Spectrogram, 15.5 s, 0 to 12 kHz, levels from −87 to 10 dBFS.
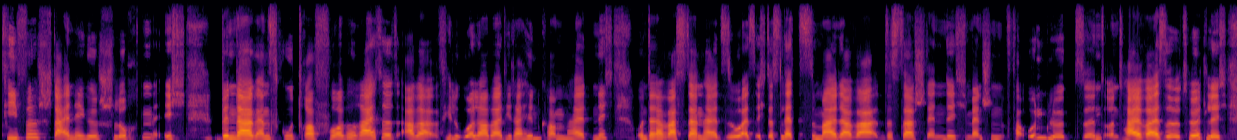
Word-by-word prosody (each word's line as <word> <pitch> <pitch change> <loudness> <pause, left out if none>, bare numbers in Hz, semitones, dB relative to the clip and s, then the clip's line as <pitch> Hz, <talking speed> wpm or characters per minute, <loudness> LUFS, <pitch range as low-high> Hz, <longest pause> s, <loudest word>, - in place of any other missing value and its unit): tiefe, 245 +5 -3
steinige 215 -5 -1
Schluchten. 220 +9 -7
Ich 215 0 -4 0.4
bin 215 +4 +2
da 220 -1 +9
ganz 205 +1 -2
gut 225 +1 -10
drauf 200 0 +3
vorbereitet, 225 +4 0
aber 205 -2 0
viele 210 -1 -9
Urlauber, 220 +1 +1
die 205 +1 -10
da 205 -1 0
hinkommen, 205 -1 -5
halt 190 0 -2
nicht, 255 +4 -7 0.3
und 195 +1 -5
da 195 -2 +3
war's 195 +1 +3
dann 200 -1 +2
halt 180 -2 0
so, 180 +4 -2
als 200 -1 0
ich 200 0 -8
das 200 0 -6
letzte 190 +1 -2
Mal 190 -1 +4
da 185 -1 +3
war, 180 0 +4
dass 180 0 -10
da 180 -2 +3
ständig 185 +3 -6
Menschen 190 +2 -6
verunglückt 205 - -5
sind 195 +5 -6
und 180 0 -7
teilweise 185 0 +4
tödlich. 205 -5 +1
200 Hz, 155 wpm, -24 LUFS, 185-220 Hz, 0.4 s, da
